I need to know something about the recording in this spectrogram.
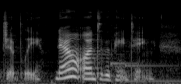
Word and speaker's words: Ghibli: you want to pronounce it like someone from Japan it's Studio jouti but since I'm not Japanese I'm going to stick with jibli now on to the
